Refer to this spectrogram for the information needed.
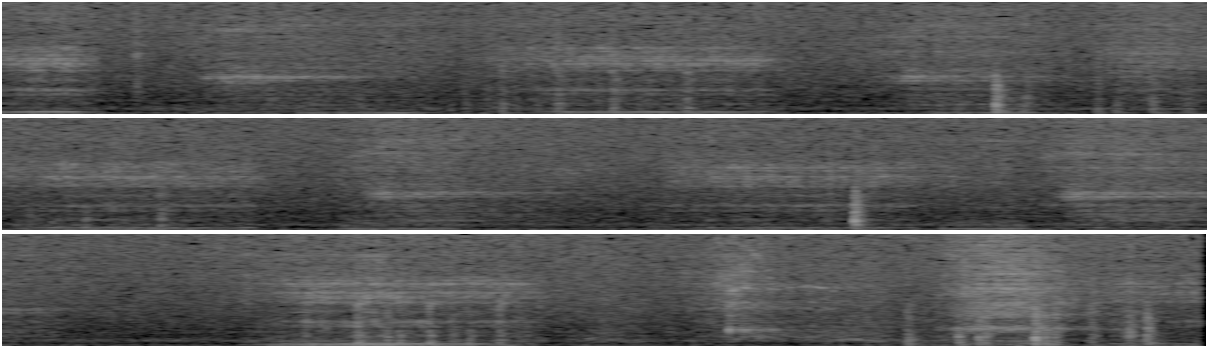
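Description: Soft, quick, repeated snoring and snuffling breaths, fairly irregular, with a few clicks and rustles in a quiet room.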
